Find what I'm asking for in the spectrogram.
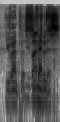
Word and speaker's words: Juventus: Juventus. How do you say it? – Juventus.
